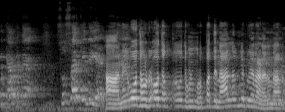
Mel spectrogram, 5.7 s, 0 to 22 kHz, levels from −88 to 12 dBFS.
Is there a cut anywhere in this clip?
no; 0 cuts

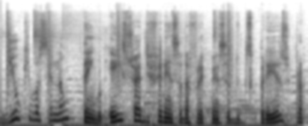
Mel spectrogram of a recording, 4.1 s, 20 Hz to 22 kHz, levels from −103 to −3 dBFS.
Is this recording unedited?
no; 1 cut; at 1.3 s

